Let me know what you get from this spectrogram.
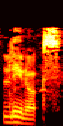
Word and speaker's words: Linux: "My name is Linus Torvalds and I pronounce Linux Linux."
